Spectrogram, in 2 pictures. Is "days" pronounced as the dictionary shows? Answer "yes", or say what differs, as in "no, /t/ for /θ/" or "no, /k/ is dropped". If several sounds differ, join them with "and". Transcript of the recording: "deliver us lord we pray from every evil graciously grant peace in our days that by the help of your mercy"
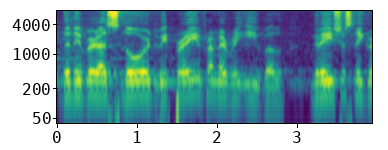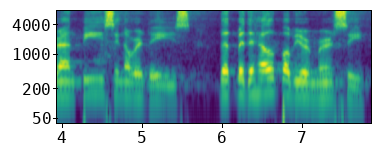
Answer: no, /s/ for /z/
